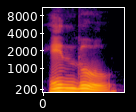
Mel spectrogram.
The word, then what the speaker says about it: Hindu: They gave the name Indian people as Hindu. Hindu means there is one river, Sindhu. The Mohammedans, they pronounce Sa as Ho.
